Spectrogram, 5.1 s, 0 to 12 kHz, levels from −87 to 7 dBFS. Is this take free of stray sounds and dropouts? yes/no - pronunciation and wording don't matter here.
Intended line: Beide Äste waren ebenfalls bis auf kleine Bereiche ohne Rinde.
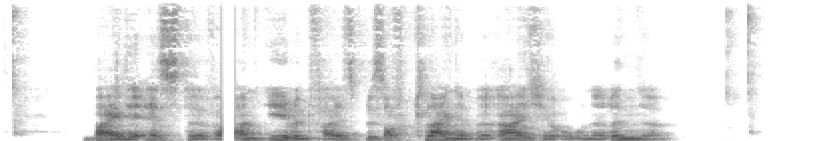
no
